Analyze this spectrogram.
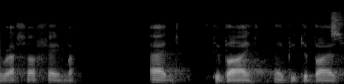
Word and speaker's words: Ras Al Khaimah: I mean, I've been asked to do something in this city north in the UAE called Ras Al Khaimah. Khaimah. I have to pronounce it correctly, Ras Al Khaimah, and Dubai, maybe Dubai as well.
